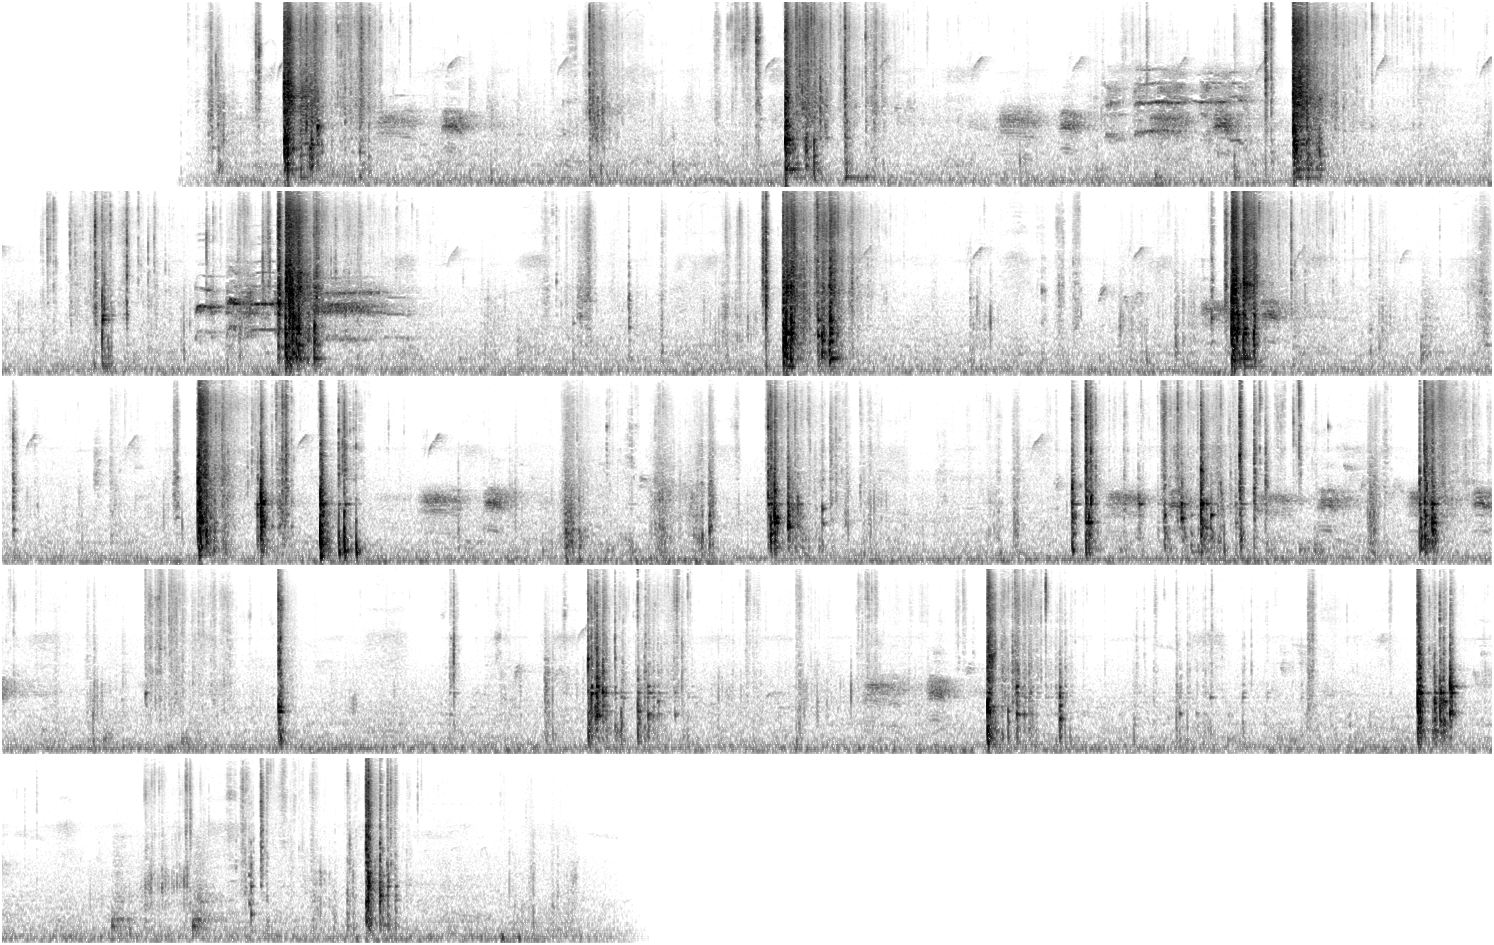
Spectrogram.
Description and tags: Stacking Wood - light wood.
